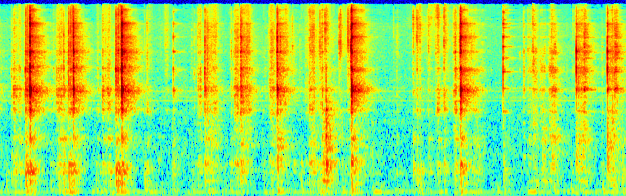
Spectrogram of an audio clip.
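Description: A kitchen knife slicing food into small pieces on a cutting board, about a dozen crisp close taps in an uneven chopping rhythm, with no talking.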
